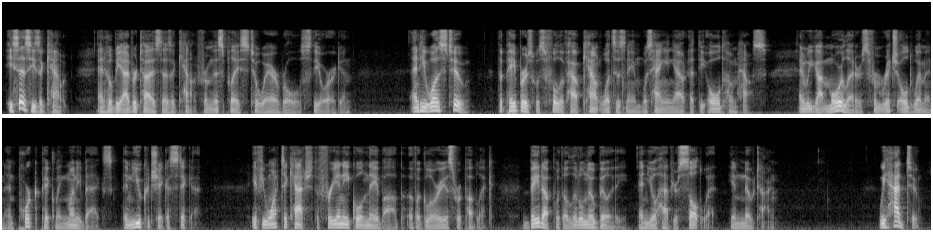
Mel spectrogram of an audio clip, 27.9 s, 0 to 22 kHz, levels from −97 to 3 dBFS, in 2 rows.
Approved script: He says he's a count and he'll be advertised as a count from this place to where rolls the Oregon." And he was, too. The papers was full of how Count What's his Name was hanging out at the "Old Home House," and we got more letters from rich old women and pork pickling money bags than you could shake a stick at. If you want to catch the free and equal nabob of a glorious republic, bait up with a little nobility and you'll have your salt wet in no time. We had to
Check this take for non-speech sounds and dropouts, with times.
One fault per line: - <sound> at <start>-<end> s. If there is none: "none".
none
